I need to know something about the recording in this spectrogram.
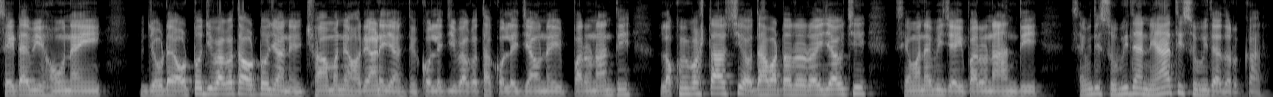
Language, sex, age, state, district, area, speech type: Odia, male, 30-45, Odisha, Kalahandi, rural, spontaneous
